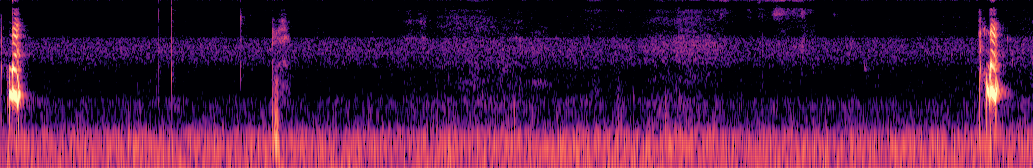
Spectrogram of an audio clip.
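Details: Three-month-old baby's hiccups: three brief, sharp hiccup sounds spaced several seconds apart over quiet room hum.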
